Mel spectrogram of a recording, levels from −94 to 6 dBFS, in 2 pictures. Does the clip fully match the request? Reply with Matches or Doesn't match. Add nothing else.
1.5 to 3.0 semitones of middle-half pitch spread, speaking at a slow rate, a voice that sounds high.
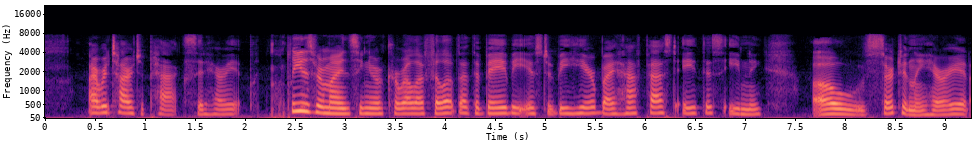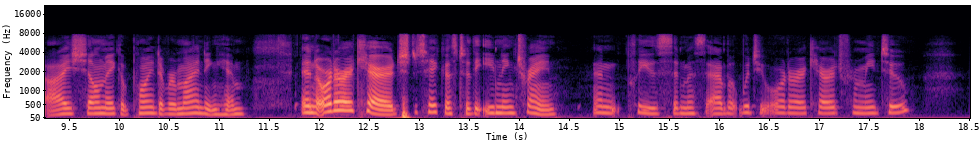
Doesn't match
